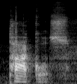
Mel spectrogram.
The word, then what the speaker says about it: tacos: was an english word if it were an english word we'd probably say tacos or tac tacos or tacos or something like that right but the correct way to say in spanish is tacos okay all right um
